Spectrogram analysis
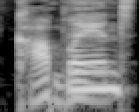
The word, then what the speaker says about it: Copeland: Copland.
